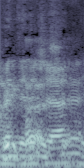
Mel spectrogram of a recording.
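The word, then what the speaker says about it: Ahmadinejad: I would say LeBron it would have to be Aminadjad. Is that how you say his name? – Yeah, Aminadjad.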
